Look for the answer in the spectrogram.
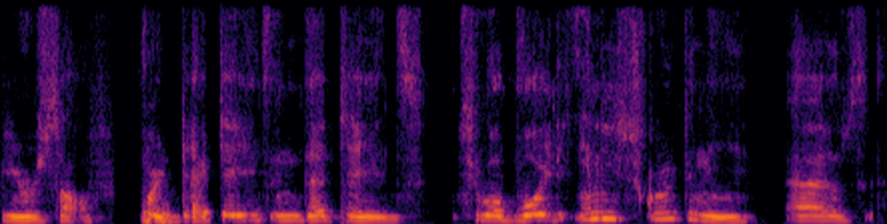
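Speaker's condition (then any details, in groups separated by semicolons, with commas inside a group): Cerebral palsy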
